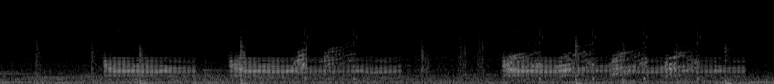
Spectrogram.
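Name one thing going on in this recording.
A game tool hums and buzzes in bursts.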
